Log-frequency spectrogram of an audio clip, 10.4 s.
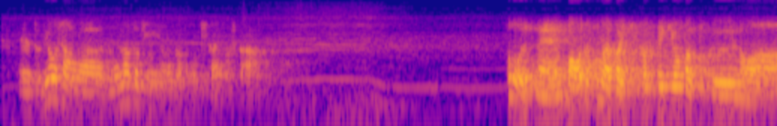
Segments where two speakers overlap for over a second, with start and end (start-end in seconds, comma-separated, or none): none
